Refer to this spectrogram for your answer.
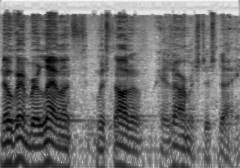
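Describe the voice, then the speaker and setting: Through noticeable background noise, a man talks at a fairly slow pace in a very deep, low voice. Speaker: war veteran. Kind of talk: speech to an audience. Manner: casual, humorous.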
